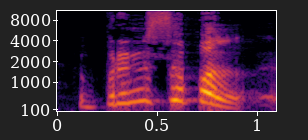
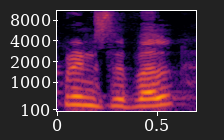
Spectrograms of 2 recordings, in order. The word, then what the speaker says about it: principle: Principle. Generally students, we hear students speak principal. It's not principal, it's a principle.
